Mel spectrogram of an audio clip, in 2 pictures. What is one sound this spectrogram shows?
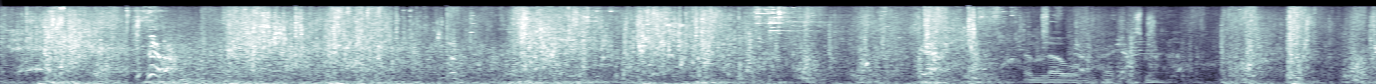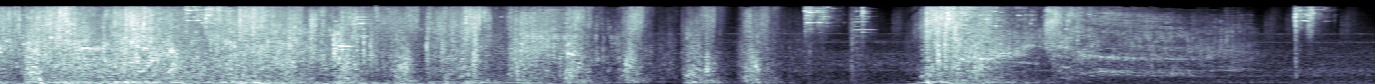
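A young man talks through a headset microphone.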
